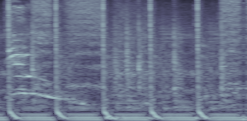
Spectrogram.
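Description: Electronic dance music played loud over a nightclub sound system, with a kick drum about twice a second. Early on, a high pitched sound slides downward over the beat.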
